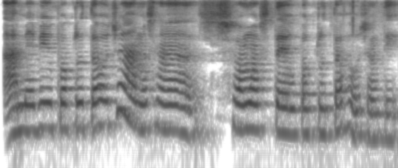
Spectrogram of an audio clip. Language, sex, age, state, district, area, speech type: Odia, female, 60+, Odisha, Mayurbhanj, rural, spontaneous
